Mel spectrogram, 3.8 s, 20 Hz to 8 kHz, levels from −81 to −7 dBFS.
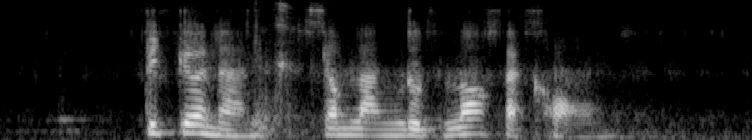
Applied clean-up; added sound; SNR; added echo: neural separator model SepFormer DNS4.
